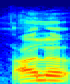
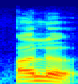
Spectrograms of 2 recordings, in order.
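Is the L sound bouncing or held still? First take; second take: bouncing; bouncing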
